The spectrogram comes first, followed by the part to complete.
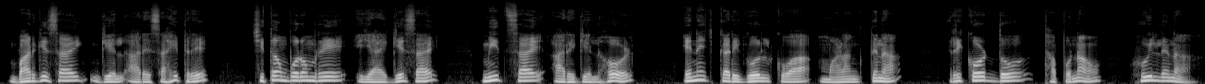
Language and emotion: Santali, neutral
